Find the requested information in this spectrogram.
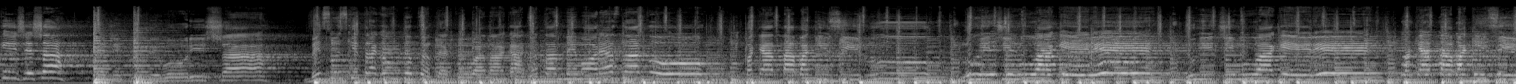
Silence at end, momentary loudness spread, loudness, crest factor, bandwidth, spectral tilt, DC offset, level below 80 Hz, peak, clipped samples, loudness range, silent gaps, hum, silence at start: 0 s; 6 LU; -20 LUFS; 18 dB; 16 kHz; -4.5 dB/octave; under 0.1%; -26 dBFS; -2 dBFS; under 0.1%; 4 LU; none; none; 0 s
